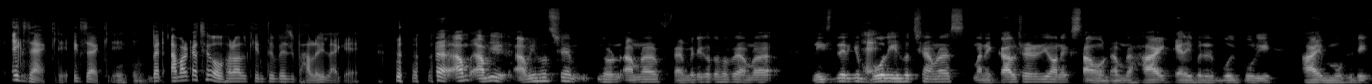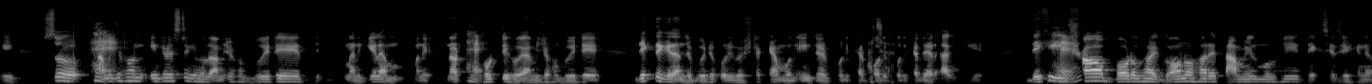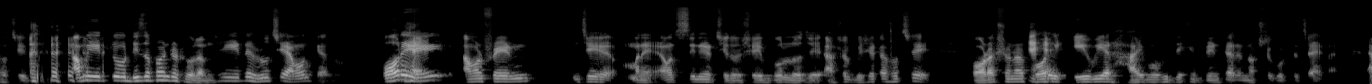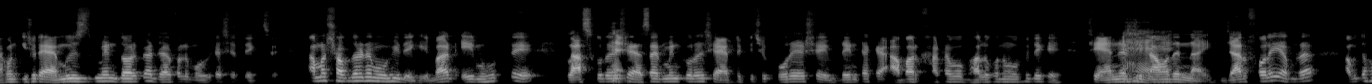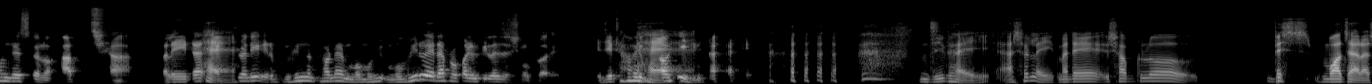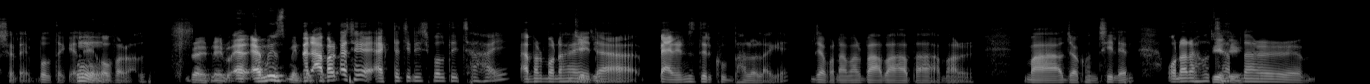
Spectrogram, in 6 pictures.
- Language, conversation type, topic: Bengali, unstructured, সিনেমার কোনো গল্প কি কখনো আপনার জীবন বদলে দিয়েছে?
- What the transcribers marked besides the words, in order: chuckle; in English: "culturally"; in English: "sound"; in English: "high caliber"; other noise; giggle; unintelligible speech; in English: "disappointed"; in English: "amusement"; in English: "proper utilization"; laughing while speaking: "যেটা আমি ভাবিই নাই"; giggle; sniff; in English: "amusement"; in English: "parents"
